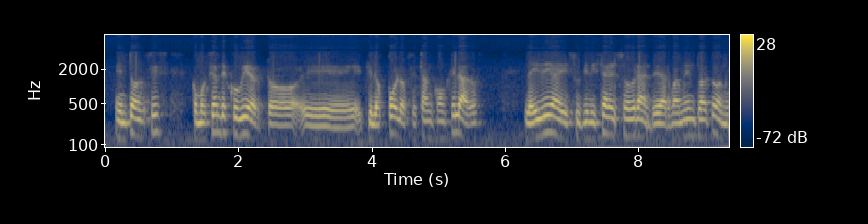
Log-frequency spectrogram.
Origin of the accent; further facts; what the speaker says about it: San Martín, Buenos Aires Province, Argentina; now in Buenos Aires, Argentina; Nací en San Martín, viví muchos años en San Martín y hace 26 años que estoy en Capital.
